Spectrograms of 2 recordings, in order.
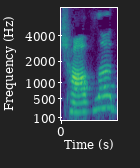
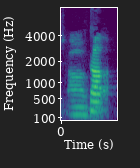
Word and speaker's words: Chawla: Yeah, so it's pronounced Chawla. The W is kind of like a V. Chawla. Yeah, I know nobody knows that, so it's It's the Indian thing. The V and the W is switched.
